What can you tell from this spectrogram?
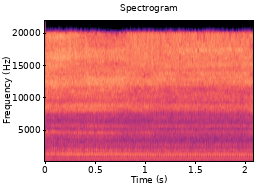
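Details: Nebulizer compressor switched on after medication is squeezed into the kit's medicine cup: steady motor hum with a low rumble, not overly loud, normal running sound.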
